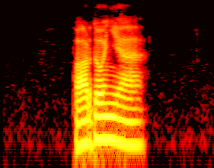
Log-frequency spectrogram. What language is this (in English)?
Turkish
